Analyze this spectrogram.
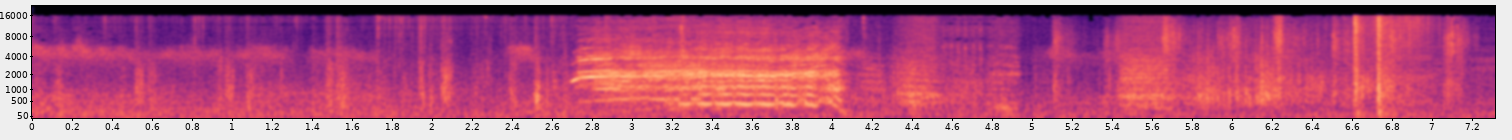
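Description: A horse is urged to hurry, its hooves clip-clopping at a quick trot while it gives one long, loud, shrill whinny midway, then the hoofbeats carry on.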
